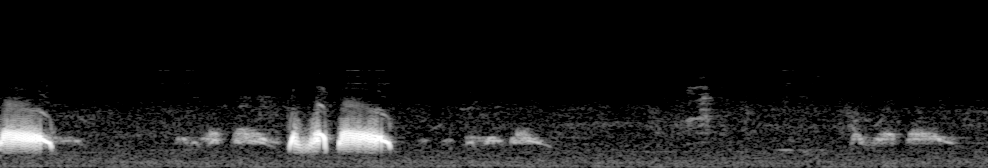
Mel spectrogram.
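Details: Spotted dove in the thổ voice style: the tail of one coo, then a full phrase of a quick double note and long coo, with softer short murmured notes scattered before and after.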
